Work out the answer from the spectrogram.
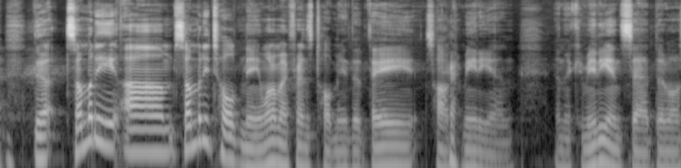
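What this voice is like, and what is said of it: Usual voice. Nothing is said of it.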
